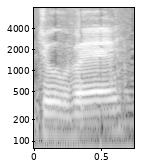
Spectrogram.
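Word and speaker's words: J'ouvert: Well, for me, I can say Juve, the whole meaning behind Juve, the word Juve itself, first of all, it is spelled Jouvert, or it can be spelled Jouvay,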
